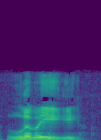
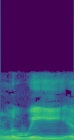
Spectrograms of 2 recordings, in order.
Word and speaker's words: Levi: And out of the tribe of Levi, or Lewi is how it is pronounced in Hebrew, Lewi.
